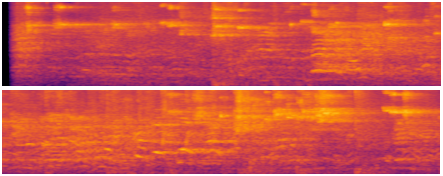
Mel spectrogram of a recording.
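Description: Basketball being dribbled and bounced on a hardwood gym floor, with players and spectators shouting and calling out, echoing through the hall. The voices get louder about four seconds in.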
